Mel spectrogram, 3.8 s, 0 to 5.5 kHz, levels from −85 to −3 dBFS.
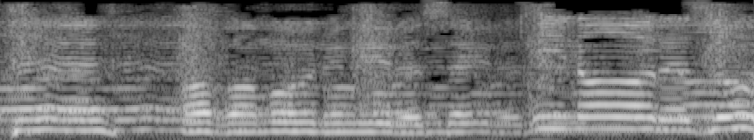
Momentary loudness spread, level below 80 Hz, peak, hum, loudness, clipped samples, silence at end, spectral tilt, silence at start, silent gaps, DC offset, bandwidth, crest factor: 7 LU; -60 dBFS; -8 dBFS; none; -23 LUFS; under 0.1%; 0 s; -7 dB/octave; 0 s; none; under 0.1%; 5.4 kHz; 14 dB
